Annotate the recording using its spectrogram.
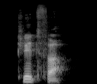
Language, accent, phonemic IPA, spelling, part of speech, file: French, France, /kle d(ə) fa/, clef de fa, noun, LL-Q150 (fra)-clef de fa.wav
- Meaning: F clef, bass clef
